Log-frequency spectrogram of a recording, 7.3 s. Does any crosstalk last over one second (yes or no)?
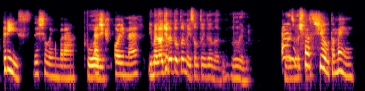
no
